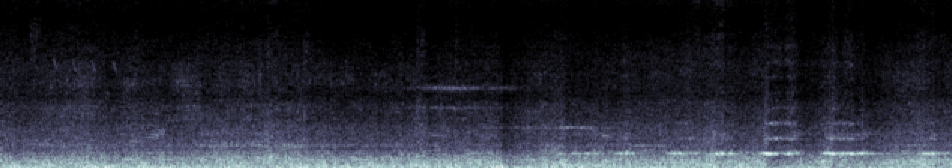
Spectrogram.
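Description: Kalka–Shimla narrow-gauge train running, a loud steady rumble of wheels on rail heard from an open coach window. From about four seconds in, a thin high squeal comes and goes as the wheels take a curve.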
